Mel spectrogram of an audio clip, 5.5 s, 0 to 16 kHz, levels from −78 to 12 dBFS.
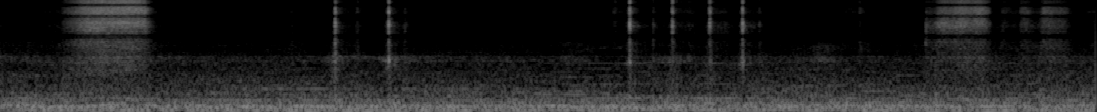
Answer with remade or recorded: remade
